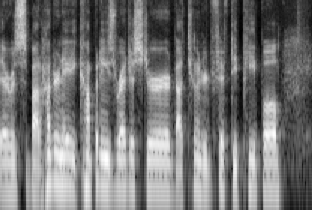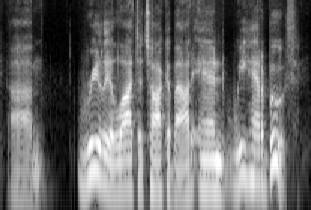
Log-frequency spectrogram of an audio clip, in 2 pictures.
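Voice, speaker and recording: Against a quiet background, a man talks at a fairly quick pace in a medium pitch with ordinary pitch variation. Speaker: meeting host, hydrogen network organizer. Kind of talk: online meeting presentation. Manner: fast; hesitant, many fillers.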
